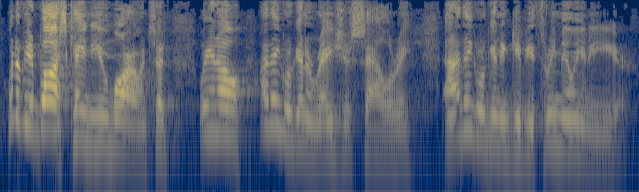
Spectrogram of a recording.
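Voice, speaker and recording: A pastor with a strikingly high voice preaches a sermon, reading scripture aloud and talking fast and expressively. His delivery is emphatic, rising to loud, high lines on the major points and dropping to quiet, low asides. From time to time he acts out the voices of other people.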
